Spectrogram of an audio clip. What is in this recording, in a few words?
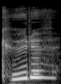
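"kurv", Norwegian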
